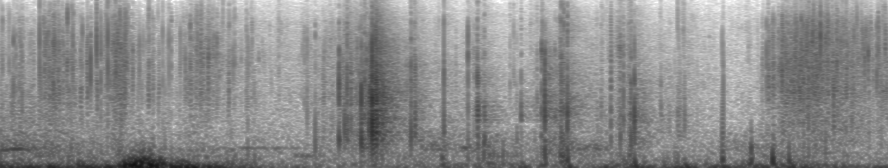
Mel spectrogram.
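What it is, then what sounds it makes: Plastic bag of gel beads being squeezed. A full, small clear plastic bag of teal gel water beads is squeezed and crinkled by fingertips with long nails. It makes a steady stream of soft crinkling and crunchy crackles, with a louder, deeper squish just after the first second. Then come scattered sharp, bright plastic clicks and rustles.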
